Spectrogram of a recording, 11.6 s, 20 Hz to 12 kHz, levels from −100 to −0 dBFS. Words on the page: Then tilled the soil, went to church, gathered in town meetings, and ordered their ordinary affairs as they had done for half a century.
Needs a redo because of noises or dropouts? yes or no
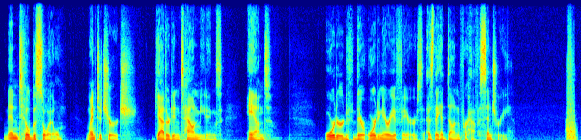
yes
